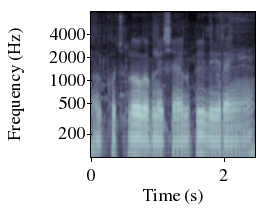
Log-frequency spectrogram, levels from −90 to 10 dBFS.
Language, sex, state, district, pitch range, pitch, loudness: Hindi, male, Rajasthan, Jaisalmer, 85-90 Hz, 85 Hz, -18 LUFS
